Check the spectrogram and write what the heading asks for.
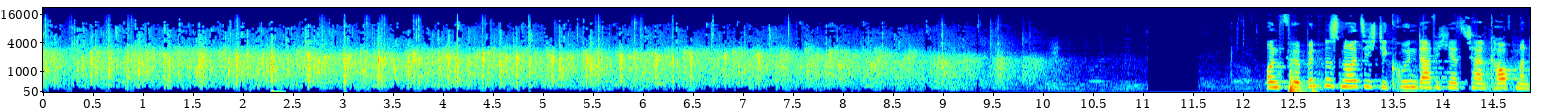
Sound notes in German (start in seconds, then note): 2.4 Allgemeiner Beifall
